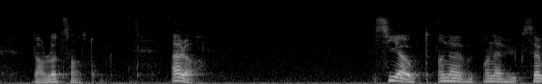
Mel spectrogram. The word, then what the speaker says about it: cout: Alors, cout, normalement ça se prononce cout, mais je dis cout pour aller plus vite, permet d'afficher du texte.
